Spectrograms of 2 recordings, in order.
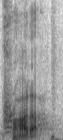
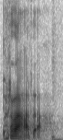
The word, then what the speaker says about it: Prada: Most Americans call it Prada. However, it's called Prada, Prada, Prada. Again, rolled R on your tongue.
